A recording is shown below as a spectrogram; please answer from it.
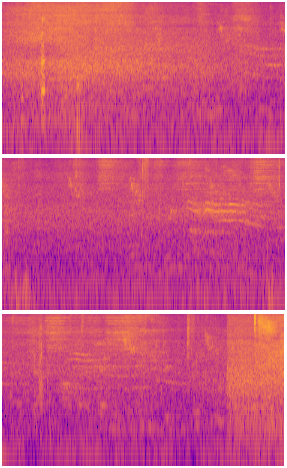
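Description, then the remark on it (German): Busy street traffic rumbles steadily, cars passing in overlapping swells of engine and tire noise, with faint voices murmuring in the background; the traffic is heavy enough to keep pedestrians from crossing the street. “Wir stehen jedoch hier und kommen gerade nicht über die Straße.”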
